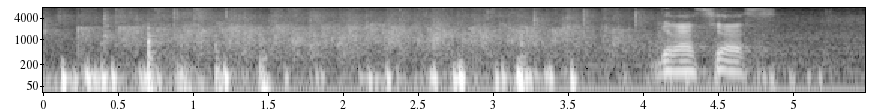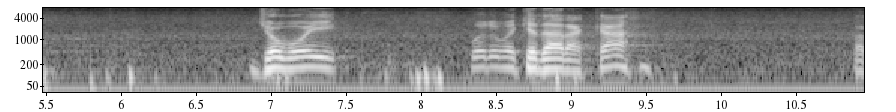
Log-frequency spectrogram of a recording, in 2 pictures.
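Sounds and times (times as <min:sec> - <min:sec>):
audience applause: 0:00.0 - 0:04.2
speech: 0:04.1 - 0:04.9, 0:06.9 - 0:07.6, 0:08.3 - 0:09.6.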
